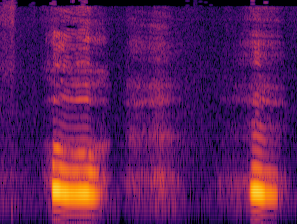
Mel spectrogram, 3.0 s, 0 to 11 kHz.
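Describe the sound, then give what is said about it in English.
A person yawns aloud at about 12:40 in the morning, a drawn-out voiced sigh falling in pitch, then a breathy exhale and a shorter second groan. It is fairly loud, with no speech. “Sorry, I'm going to have to start audio booing earlier in the day because I don't mean to yawn, but it just happens like that.”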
